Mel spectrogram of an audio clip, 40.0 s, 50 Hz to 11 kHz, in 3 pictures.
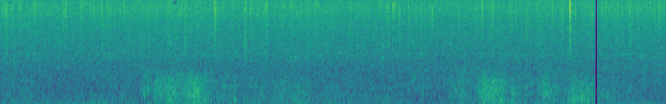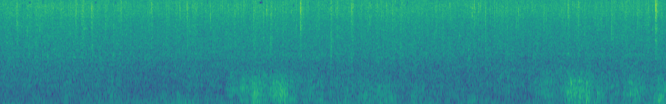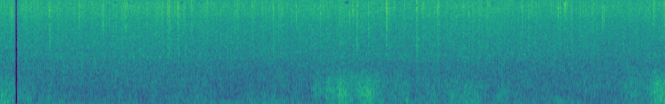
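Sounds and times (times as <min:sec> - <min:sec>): steady rain falling: 0:00.0 - 0:39.9
low thunder rolls: 0:01.3 - 0:07.2, 0:08.9 - 0:13.2, 0:16.3 - 0:22.4, 0:23.9 - 0:28.3, 0:31.4 - 0:39.9.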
